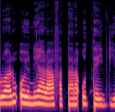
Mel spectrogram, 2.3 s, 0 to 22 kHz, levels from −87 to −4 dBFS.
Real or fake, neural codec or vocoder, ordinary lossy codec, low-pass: real; none; none; none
